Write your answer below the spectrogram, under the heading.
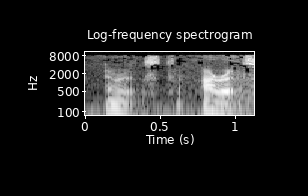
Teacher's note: And the accent is still on that second last syllable.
